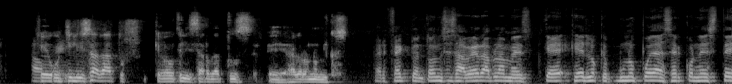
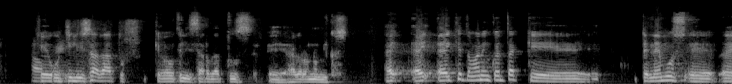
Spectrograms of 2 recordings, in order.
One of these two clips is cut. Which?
second; 1 cut; at 3.7 s

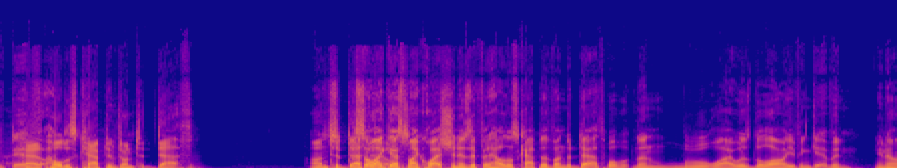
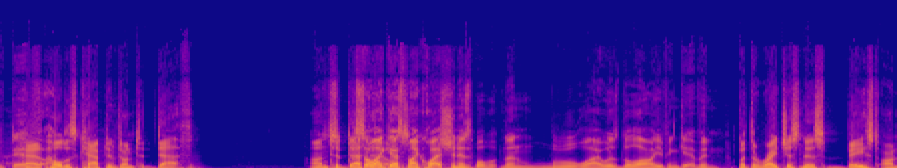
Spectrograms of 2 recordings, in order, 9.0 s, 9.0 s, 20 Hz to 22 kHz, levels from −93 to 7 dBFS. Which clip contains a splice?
second; 2 cuts; at 4.7 s, 7.2 s

